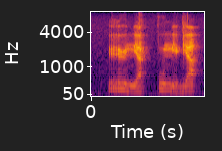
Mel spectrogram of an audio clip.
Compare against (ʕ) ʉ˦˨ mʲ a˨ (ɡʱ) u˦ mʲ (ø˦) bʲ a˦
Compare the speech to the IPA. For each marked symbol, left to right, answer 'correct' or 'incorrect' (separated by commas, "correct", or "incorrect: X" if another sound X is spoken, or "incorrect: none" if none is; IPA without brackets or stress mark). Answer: incorrect: r, incorrect: kː, incorrect: ø˨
